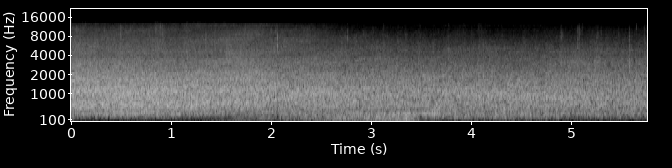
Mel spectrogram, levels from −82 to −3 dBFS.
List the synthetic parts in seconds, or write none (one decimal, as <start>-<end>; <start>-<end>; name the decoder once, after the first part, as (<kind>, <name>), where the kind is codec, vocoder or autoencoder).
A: 1.1-2.3 (vocoder, BigVGAN v2); 3.4-4.7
